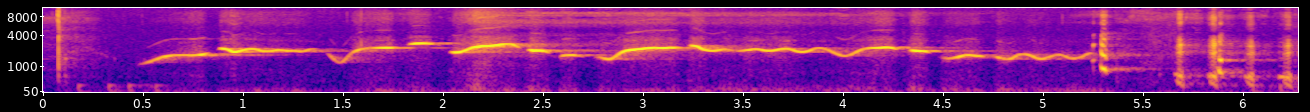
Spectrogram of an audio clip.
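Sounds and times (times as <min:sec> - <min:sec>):
person whistling a melodic tune with vibrato: 0:00.5 - 0:05.4
laughter: 0:05.6 - 0:06.2.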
